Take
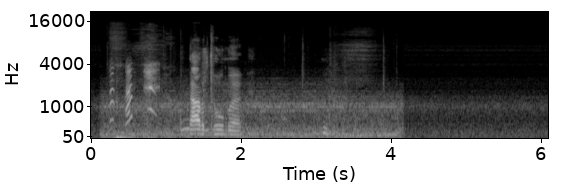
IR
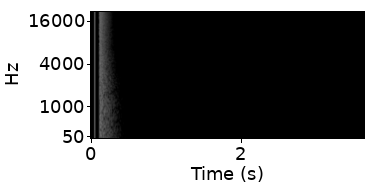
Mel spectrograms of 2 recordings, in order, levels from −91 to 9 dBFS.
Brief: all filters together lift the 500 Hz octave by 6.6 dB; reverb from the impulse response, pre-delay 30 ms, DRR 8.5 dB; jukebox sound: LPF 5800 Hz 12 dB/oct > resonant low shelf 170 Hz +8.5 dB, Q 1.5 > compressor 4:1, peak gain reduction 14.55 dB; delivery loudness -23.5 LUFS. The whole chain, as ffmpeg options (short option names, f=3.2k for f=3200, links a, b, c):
-filter_complex "[0:a]equalizer=f=500:t=o:g=9,asplit=2[a][b];[1:a]atrim=start_sample=2205,adelay=30[c];[b][c]afir=irnorm=-1:irlink=0,volume=-11dB[d];[a][d]amix=inputs=2:normalize=0,lowpass=5.8k,lowshelf=f=170:t=q:w=1.5:g=8.5,acompressor=threshold=-27dB:ratio=4,volume=9dB"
